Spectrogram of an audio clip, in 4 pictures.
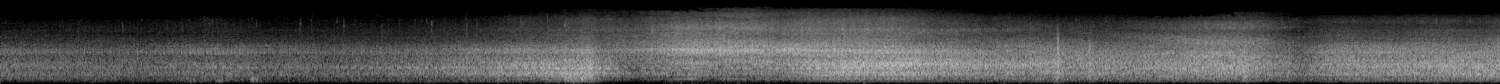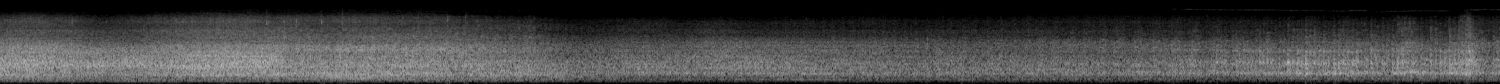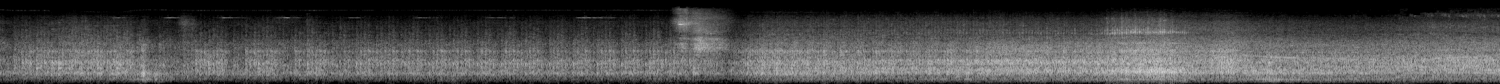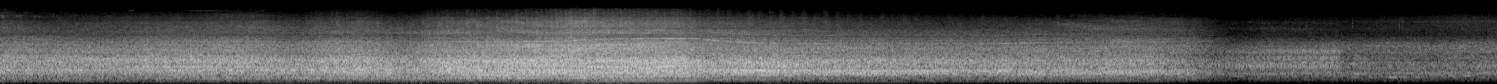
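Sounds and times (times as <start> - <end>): bus diesel engines passing: 0.0 - 59.9
sharp hiss of air: 36.7 - 37.4.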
